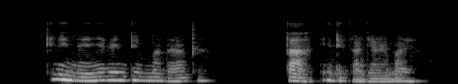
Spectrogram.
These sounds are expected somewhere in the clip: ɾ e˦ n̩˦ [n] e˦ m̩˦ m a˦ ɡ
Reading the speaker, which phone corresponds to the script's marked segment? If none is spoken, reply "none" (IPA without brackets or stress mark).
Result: d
